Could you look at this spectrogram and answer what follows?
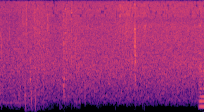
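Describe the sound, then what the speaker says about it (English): Howling wind in the survival game The Long Dark on Interloper difficulty, a steady broadband rushing that stays even and moderately loud, with a few faint clicks and no voices. "That's a bit windy."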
